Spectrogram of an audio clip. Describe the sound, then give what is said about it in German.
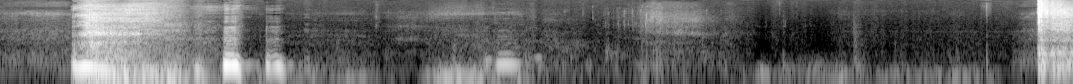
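A bottle cork pops with a burst of breathy, fizzing hiss, then a second short crack, followed by quieter rustling and handling noises. “Und jetzt bin ich mal gespannt, wie hoch der Korken knallt.”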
